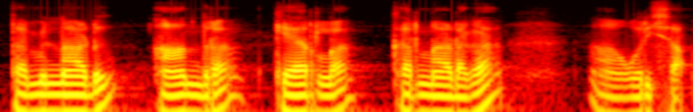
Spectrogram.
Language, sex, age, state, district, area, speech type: Tamil, male, 30-45, Tamil Nadu, Coimbatore, rural, spontaneous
